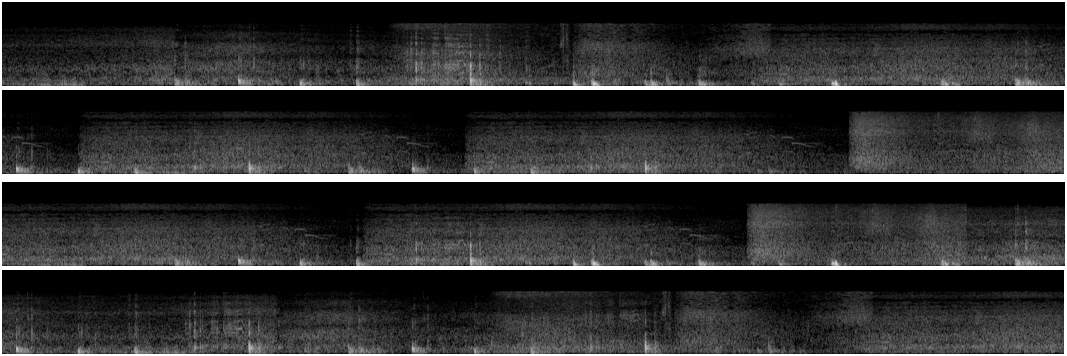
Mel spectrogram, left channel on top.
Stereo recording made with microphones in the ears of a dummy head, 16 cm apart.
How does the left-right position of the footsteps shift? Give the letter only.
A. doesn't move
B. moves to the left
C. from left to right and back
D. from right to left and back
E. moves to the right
E.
